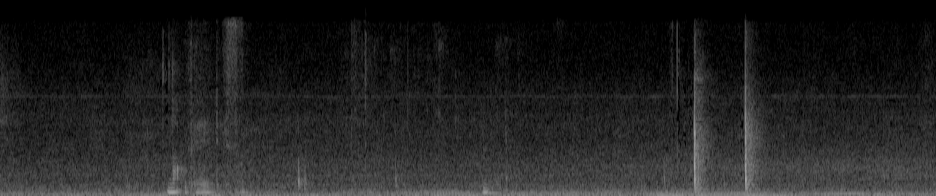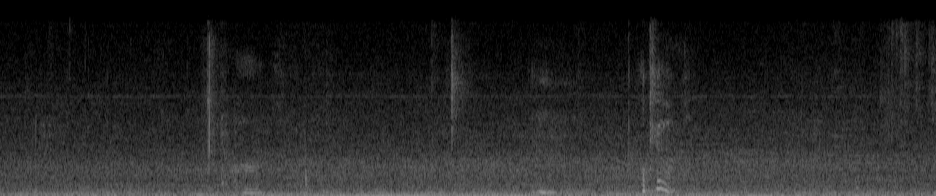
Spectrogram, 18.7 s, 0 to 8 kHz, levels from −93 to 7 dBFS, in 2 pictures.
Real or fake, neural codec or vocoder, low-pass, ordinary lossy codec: fake; vocoder, 44.1 kHz, 128 mel bands every 256 samples, BigVGAN v2; 7.2 kHz; AAC, 32 kbps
